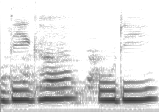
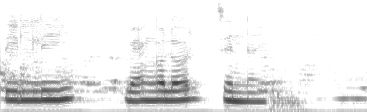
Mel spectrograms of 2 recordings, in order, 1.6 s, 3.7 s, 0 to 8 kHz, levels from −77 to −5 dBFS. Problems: continuous background conversations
